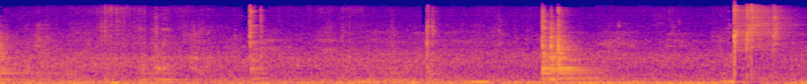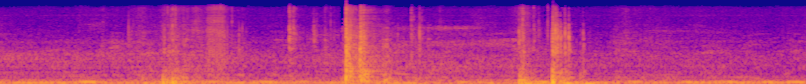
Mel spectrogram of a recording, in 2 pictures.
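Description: Sharp, irregular metal clicks and clanks, about ten of them, as wide-nose pliers and a C-clamp work a rear brake caliper piston, twisting it back into the caliper. A steady low rumble runs underneath.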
